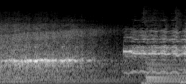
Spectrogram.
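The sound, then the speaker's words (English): A horse neighs loudly, a single drawn-out whinny that starts bright and shrill, then drops into a wavering, lower-pitched shudder over about two seconds. “What are you doing with a horse?”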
